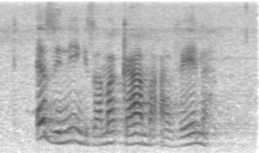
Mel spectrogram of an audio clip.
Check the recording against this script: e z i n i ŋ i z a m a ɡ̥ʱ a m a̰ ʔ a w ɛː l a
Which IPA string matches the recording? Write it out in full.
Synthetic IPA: e z i n i ŋ i z a m a ɡ̥ʱ a m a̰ ʔ a v ɛː l a

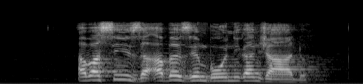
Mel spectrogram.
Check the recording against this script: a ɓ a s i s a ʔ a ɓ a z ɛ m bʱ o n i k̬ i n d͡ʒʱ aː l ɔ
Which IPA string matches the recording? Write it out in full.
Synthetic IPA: a ɓ a s i z a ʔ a ɓ ɛ z ɛ m bʱ o n i k̬ a n d͡ʒʱ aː l ɔ

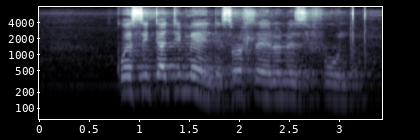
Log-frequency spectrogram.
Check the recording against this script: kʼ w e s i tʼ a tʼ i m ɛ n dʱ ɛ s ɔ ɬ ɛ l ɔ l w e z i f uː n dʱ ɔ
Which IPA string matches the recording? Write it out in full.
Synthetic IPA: kʼ w e s i tʼ a tʼ i m ɛ n dʱ ɛ s ɔ ɬ ɛ l ɔ l w e z i f uː n dʱ ɔ

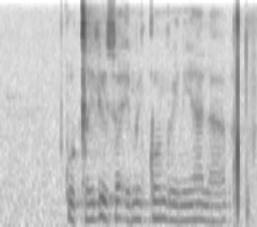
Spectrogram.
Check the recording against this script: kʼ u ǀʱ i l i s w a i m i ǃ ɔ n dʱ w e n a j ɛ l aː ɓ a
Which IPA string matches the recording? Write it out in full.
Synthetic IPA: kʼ u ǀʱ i l i s w a e m i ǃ ɔ n dʱ w e n i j a l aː ɓ a

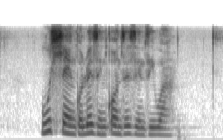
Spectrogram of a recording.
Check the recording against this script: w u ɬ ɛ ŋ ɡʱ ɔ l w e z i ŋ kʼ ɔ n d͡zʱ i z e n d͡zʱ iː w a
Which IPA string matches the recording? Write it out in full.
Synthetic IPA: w u ɬ ɛ ŋ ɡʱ ɔ l w e z i ŋ kʼ ɔ n d͡zʱ ɛ z e n d͡zʱ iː w a

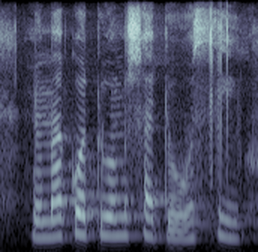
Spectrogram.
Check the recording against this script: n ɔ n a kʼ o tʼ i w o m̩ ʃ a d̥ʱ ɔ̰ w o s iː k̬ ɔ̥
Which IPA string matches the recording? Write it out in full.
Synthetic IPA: n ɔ m a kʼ o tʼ i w o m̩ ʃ a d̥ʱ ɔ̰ w o s iː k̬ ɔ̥

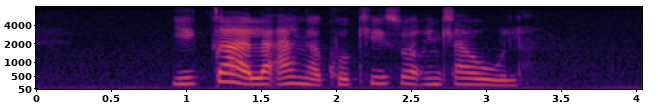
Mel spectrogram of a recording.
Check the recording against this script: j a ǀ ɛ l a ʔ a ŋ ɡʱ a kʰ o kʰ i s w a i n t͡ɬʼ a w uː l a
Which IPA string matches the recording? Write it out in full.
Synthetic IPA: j i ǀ a l a ʔ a ŋ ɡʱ a kʰ o kʰ i s w a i n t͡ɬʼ a w uː l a

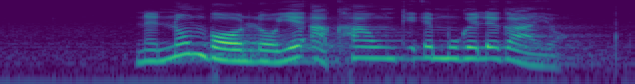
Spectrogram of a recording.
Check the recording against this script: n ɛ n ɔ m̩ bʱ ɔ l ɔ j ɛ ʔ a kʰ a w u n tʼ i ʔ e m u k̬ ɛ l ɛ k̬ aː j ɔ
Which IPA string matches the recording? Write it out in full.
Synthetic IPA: n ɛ n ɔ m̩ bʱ ɔ l ɔ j ɛ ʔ a kʰ a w u n tʼ i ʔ e m u k̬ ɛ l ɛ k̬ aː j ɔ

